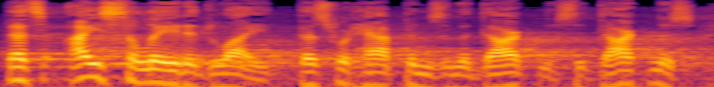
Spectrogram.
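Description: A priest speaks at a middle pitch in a large church, his voice trailing off in a long cathedral echo. He reads scripture and then preaches, slow and measured, letting each phrase settle as it ends. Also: animated. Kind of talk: liturgical gospel reading and homily.

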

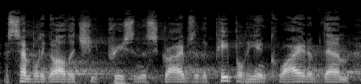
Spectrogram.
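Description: A man serving as priest, reading the gospel aloud and then preaching a homily in a measured voice that slows and drops at the ends of phrases, heard with a cathedral echo. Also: medium pitch, steady tone, gravelly. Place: large church. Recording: long cathedral-like church reverb.

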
